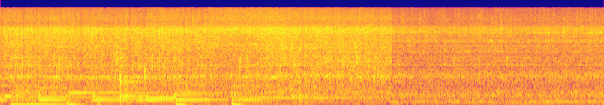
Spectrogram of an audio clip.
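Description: Sliced tomatoes and fried onions sizzling steadily in hot oil in a pot, with a few soft low thumps in the first couple of seconds.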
